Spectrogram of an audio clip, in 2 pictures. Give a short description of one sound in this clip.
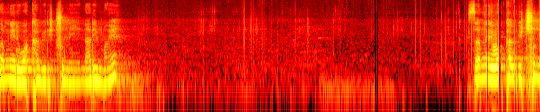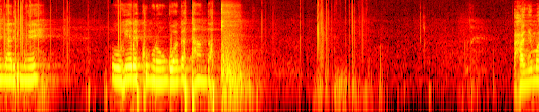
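A young woman sings slowly into a microphone, heard through a loudspeaker, in phrases with pauses.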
